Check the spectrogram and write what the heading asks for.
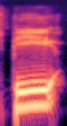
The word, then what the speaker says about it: Bruery: It's called The Brewery, but it's spelled a little different. It's Bruery.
